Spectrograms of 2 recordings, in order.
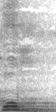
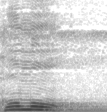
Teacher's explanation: Makna silah adalah didomahkan, bukan disukunkan. Tidak kum, tetapi kumu. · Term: silatul mim al-jama'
